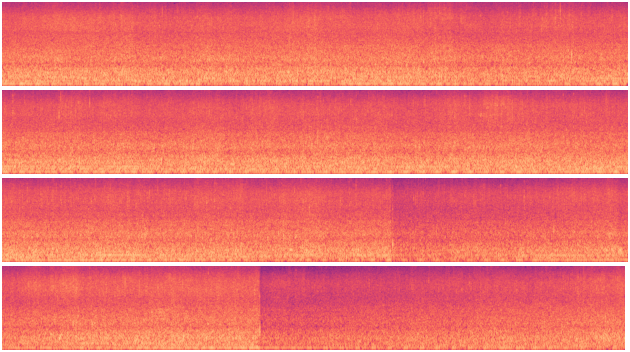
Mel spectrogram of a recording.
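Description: Bulk carrier CSL Niagara passing close by: a steady low engine drone under a loud, even rush of wind and water. The overall level drops suddenly twice in the last third.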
